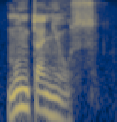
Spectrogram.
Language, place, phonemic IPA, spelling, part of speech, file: Occitan, Béarn, /muntaˈɲus/, montanhós, adjective, LL-Q14185 (oci)-montanhós.wav
- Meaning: mountainous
